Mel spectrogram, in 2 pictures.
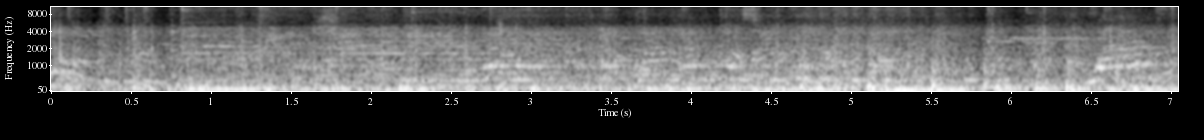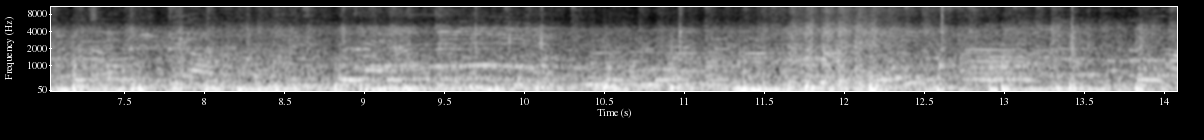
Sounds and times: Variety show 0.0 - 14.0

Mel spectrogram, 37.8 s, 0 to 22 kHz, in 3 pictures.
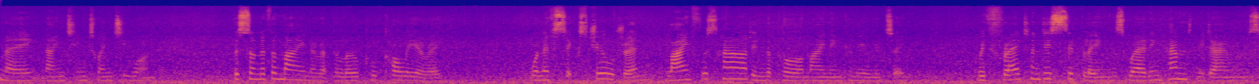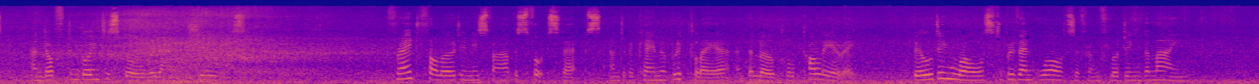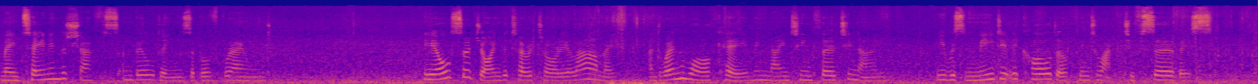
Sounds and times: large wave hitting the sea wall 13.0 - 16.5

